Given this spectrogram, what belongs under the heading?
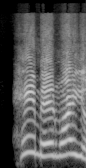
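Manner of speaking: high-pitched mock complaint; mildly whiny imitation of an onlooker; protesting bystander. Onlookers' acted protest at his threat.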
